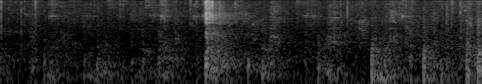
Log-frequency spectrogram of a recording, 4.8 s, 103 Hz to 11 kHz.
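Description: Horse hooves clip-clop on an arena surface during a show jumping clinic for 2'9"-3' jumpers, a steady run of muffled footfalls with a few louder strikes toward the end, no talk over them.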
